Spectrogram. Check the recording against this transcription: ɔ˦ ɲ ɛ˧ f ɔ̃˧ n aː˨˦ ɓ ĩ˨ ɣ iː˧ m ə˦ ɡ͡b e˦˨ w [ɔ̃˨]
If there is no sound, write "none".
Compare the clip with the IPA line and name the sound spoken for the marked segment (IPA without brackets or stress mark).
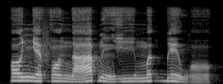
ɔ̃˨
